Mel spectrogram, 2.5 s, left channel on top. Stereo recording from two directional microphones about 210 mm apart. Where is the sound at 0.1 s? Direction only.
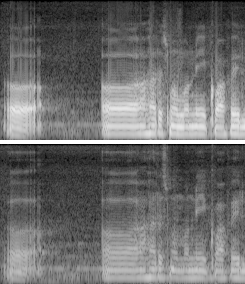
35° left (ahead or behind).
